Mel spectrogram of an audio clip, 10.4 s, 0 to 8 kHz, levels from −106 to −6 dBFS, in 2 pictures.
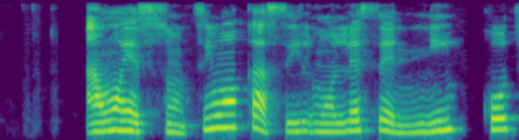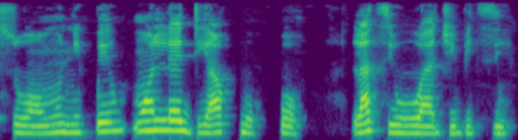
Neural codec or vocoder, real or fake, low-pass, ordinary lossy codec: none; real; 7.2 kHz; none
